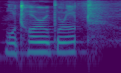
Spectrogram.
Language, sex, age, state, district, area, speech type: Assamese, female, 30-45, Assam, Kamrup Metropolitan, urban, spontaneous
